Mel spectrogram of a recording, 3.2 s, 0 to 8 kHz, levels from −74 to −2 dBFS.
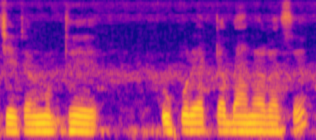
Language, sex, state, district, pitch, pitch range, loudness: Bengali, male, West Bengal, Alipurduar, 130 Hz, 130-135 Hz, -14 LUFS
